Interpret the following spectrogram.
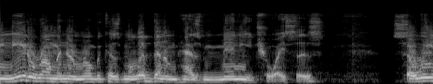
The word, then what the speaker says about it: molybdenum: know that's a hard one for people to pronounce molybdenum molybdenum molybdenum and the phosphorus is a phosphide so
